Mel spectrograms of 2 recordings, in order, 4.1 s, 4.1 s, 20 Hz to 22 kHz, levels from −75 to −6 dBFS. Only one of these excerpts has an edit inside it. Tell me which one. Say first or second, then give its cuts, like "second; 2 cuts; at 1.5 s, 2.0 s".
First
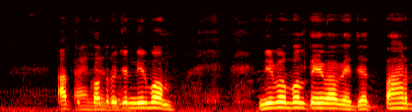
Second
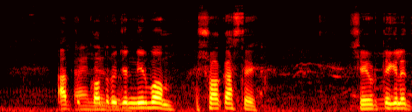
second; 1 cut; at 2.0 s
